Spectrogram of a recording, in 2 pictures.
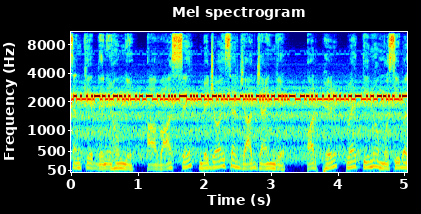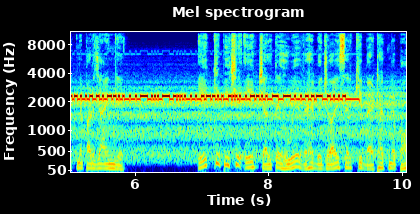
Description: RTTY (45.45 baud, 170 Hz shift), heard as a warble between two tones, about 2200 Hz centre, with speech in Hindi. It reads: … 2906560 764249 10292 3020 1565417 41 9518902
